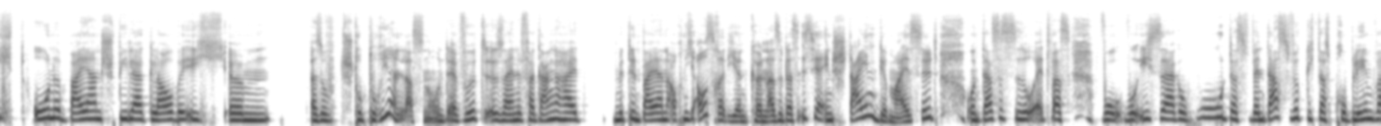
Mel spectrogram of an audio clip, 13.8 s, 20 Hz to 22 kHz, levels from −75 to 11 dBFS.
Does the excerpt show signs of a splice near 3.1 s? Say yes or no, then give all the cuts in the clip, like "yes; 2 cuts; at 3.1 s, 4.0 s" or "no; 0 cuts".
yes; 1 cut; at 3.1 s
